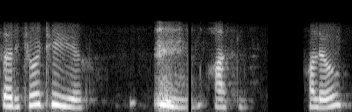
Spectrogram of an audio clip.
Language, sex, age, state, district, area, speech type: Kashmiri, female, 30-45, Jammu and Kashmir, Anantnag, rural, conversation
